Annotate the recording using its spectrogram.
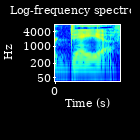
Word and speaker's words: Daya: Now, is it the D-A-Y-A, Daya or Daya Foundation? – Daya. You say Daya. It's a Sanskrit word, so it's pronounced Daya.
